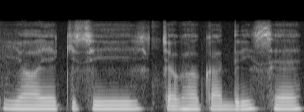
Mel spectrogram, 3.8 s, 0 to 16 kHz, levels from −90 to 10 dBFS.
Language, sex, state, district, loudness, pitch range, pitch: Hindi, male, Jharkhand, Ranchi, -14 LUFS, 115-125 Hz, 120 Hz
